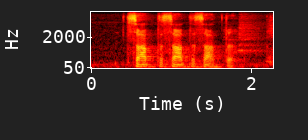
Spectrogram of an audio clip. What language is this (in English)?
Dogri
